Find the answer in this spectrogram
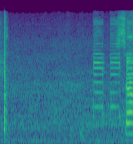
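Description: A single sharp click right at the start, then the low, steady hum of a John Deere combine running, heard from inside its cab.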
